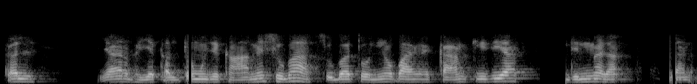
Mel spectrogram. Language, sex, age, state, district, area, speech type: Hindi, male, 18-30, Madhya Pradesh, Bhopal, urban, conversation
